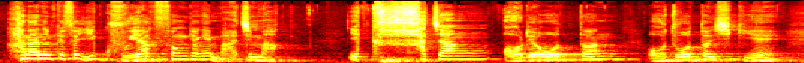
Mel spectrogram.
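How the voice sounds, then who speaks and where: A man in his forties, a pastor, telling a personal family story in a sermon to his church, asking the congregation questions as he goes. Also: unhurried. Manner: earnest storytelling, rising pitch when excited, asks the congregation questions. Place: church sanctuary.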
